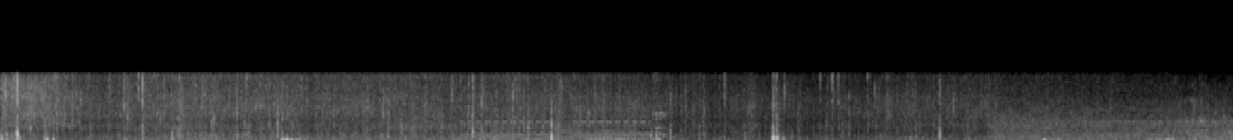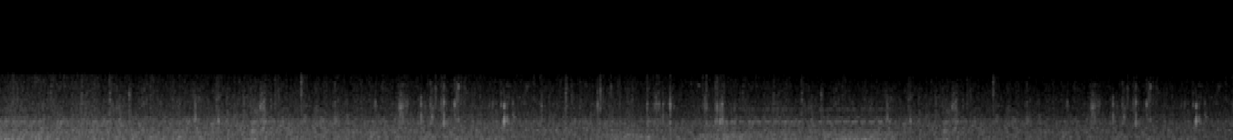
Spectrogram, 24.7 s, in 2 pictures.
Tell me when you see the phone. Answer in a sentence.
You can hear the phone from 4.5 to 6.5 s, from 10.8 to 12.8 s and from 19.3 to 21.3 s.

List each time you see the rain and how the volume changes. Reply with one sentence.
You can hear the rain from 0.0 to 24.6 s, getting quieter.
